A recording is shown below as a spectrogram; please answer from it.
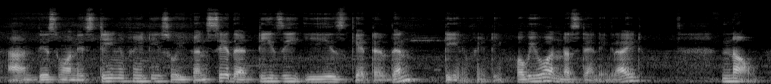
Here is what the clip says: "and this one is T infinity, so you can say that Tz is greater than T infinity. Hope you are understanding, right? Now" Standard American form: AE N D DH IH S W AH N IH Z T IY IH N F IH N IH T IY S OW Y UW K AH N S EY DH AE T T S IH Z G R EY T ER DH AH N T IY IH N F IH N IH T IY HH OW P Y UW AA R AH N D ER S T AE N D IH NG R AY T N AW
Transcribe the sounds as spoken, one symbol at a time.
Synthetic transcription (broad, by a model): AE N D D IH S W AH N IH Z T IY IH F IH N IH T IY S OW Y UW K AH N S EY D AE T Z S IH Z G EY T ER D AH N T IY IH F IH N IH T IY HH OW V Y UW AA R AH N D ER S T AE N D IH NG R AY T N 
